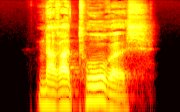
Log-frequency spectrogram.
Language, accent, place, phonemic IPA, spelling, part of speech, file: German, Germany, Berlin, /naʁaˈtoːʁɪʃ/, narratorisch, adjective, De-narratorisch.ogg
- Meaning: narratorial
